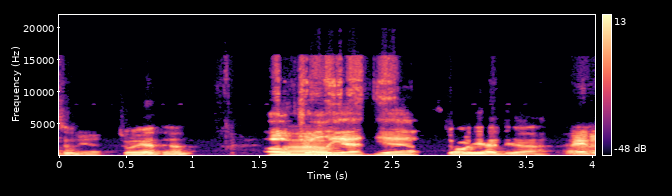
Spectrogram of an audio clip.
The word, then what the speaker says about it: Joliet: at the forge in in was it called Juliet Juliet how to pronounce it yeah oh Joliet yeah oh yeah yeah made of The Blues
